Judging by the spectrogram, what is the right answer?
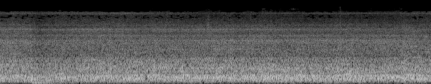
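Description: Jet airliner engines running, a steady, even rushing noise with no breaks.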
